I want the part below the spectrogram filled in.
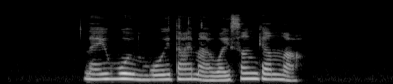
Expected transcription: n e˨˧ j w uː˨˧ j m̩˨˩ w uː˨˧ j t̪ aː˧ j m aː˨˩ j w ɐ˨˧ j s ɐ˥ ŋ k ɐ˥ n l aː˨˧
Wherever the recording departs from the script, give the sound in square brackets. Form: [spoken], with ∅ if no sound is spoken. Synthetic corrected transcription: n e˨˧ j w uː˨˧ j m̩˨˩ w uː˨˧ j t̪ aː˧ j m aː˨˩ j w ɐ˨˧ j s ɐ˥ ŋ k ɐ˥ n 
